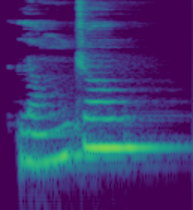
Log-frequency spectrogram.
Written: longzhou

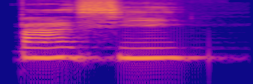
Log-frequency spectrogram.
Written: baxi

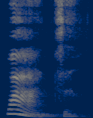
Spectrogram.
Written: wazi

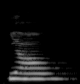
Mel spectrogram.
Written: yao

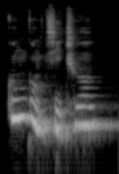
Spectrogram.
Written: gonggongqiche

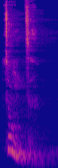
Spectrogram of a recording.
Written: zongzi

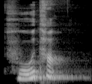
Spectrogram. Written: putao

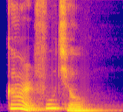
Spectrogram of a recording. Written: gaoerfuqiu

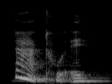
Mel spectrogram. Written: datui

